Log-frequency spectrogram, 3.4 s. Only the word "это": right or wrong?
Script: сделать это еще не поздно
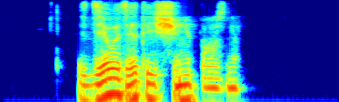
right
